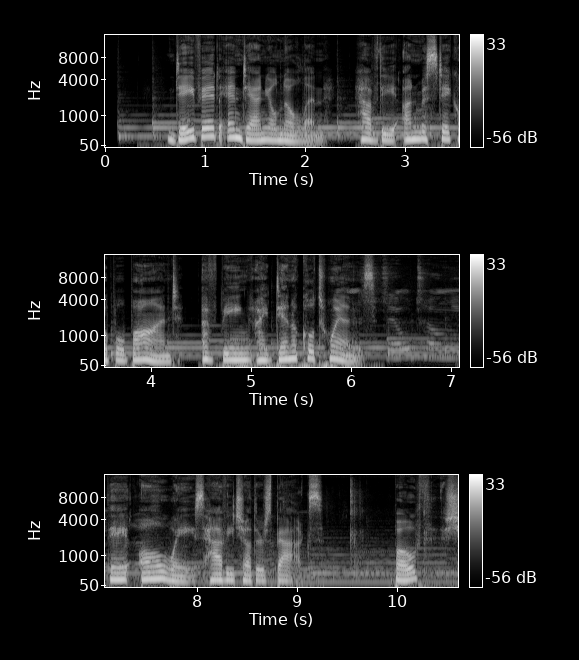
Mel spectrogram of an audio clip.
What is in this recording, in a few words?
Docu Narration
